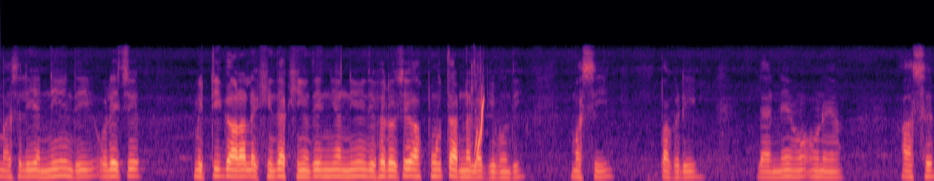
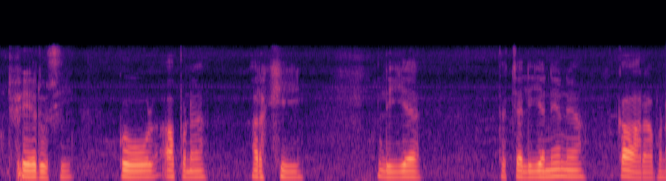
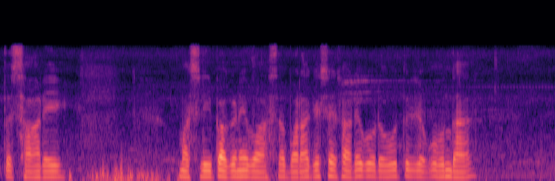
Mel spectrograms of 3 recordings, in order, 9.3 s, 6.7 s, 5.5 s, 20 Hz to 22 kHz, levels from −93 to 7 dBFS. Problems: background sounds at intervals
